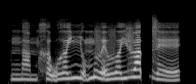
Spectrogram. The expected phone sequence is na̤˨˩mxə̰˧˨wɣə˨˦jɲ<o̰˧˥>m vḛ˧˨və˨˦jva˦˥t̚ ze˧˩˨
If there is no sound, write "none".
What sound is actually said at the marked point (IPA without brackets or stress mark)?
o̰˧˥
